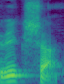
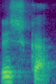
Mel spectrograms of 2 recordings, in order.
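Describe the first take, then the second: First: The k sound comes before the sh sound. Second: The s sound comes before the k sound. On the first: This is the standard form used in towns. "শহরে আমরা বলি যে রিকশা, একদম শুদ্ধ ভাষায় বলি" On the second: This is the rural colloquial form. "গ্রামের মানুষ বলে কি রিস্কা"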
